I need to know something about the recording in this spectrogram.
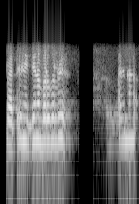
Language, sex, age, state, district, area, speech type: Kannada, female, 60+, Karnataka, Belgaum, urban, conversation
